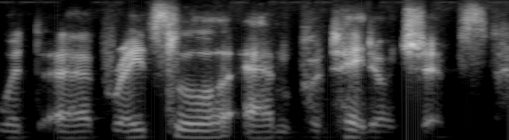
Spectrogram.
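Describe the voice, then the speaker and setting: In a bright, sharp tone, a man speaks at a fairly slow pace, the sound dry and close with no echo. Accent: German. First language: German. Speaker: conference speaker. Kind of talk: conference summary talk. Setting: online conference.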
